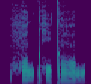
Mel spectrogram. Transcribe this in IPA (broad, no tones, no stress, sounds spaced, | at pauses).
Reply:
f æ n ǃʰ e ǃ æ n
